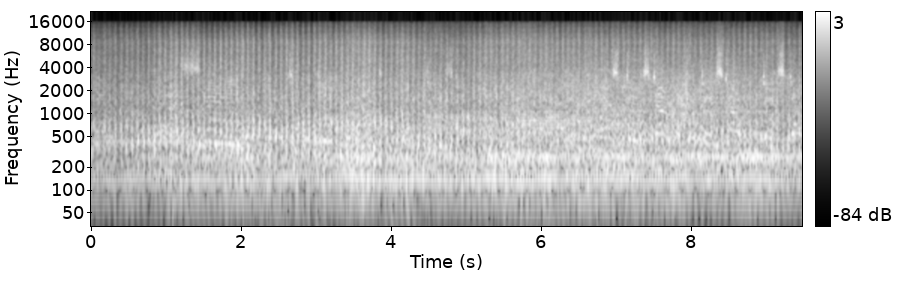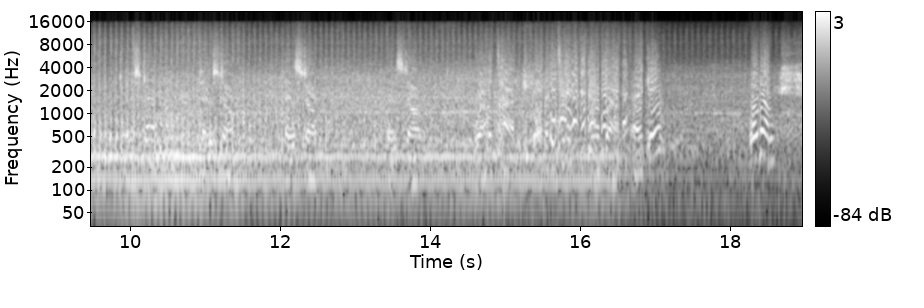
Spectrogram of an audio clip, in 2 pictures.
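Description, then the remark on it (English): A helicopter's engine and rotors drone loudly and steadily as it descends, under control, for an emergency landing, with a thumping, throbbing texture, before the noise drops away sharply near the end as if powering down after landing. “So you're going to go down, there's no question about that, but you're still under full control, and you can choose an area on the ground the size of a tennis pitch and just put the helicopter into it.”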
